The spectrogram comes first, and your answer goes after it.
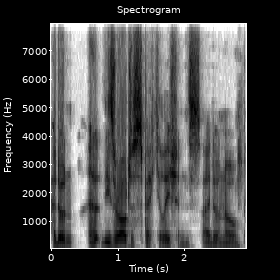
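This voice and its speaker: A man with a low voice hosts a casual book discussion. He speaks hesitantly, rephrasing as he thinks his way toward each question. The sound is dry, with very little room to it. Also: brisk, darkish tone, dry recording. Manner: hesitant, self-correcting, musing. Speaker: podcast host. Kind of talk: casual literary interview.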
